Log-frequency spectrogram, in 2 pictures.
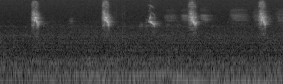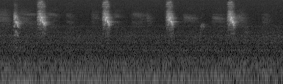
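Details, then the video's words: Urban songbirds chirping: about ten high, short notes over eleven seconds at uneven intervals, accompanied by a steady low background rumble. "Urban Birds Sound Effects"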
